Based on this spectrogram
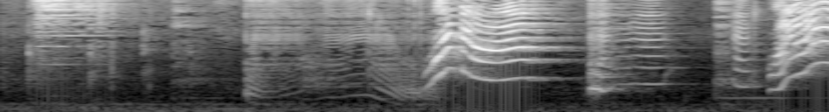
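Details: Household pet parrot talking in a room, taught words such as mummy, papa and radhe radhe; rasping, rising-then-falling voiced phrases, several in quick succession, with faint background hum.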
